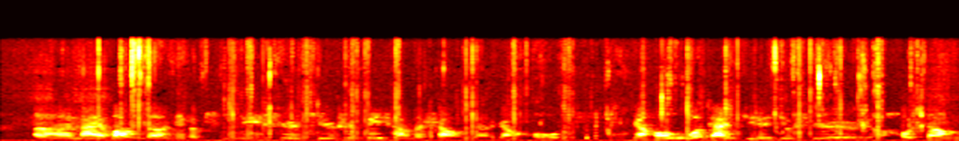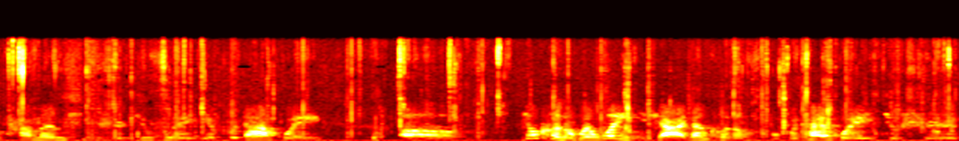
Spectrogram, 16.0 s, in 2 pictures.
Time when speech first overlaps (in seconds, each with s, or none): none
